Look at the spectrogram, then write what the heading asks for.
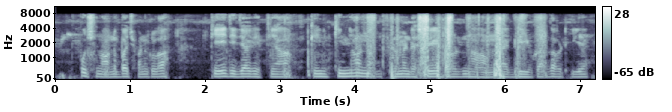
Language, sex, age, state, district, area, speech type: Dogri, male, 18-30, Jammu and Kashmir, Kathua, rural, spontaneous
